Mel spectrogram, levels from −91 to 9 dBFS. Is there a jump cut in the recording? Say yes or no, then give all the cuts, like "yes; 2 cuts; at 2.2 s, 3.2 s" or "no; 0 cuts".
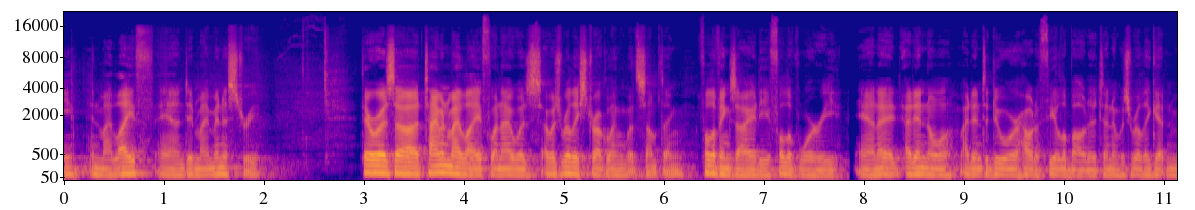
yes; 3 cuts; at 6.3 s, 7.8 s, 9.2 s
